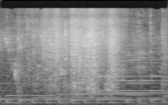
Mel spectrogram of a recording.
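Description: Water from a washing basin thrown out onto a concrete floor: a rushing splash from about half a second in, loudest around a second and a half, over background music.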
